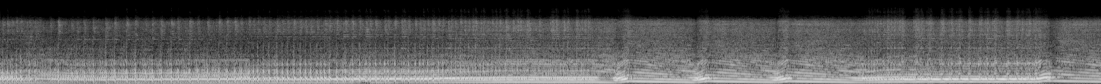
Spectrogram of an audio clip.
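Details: 1995 Suzuki RM125 two-stroke, rejetted from rich 180 main to about 160 main and 45 pilot, 40:1 premix: crisp idle and sharp rev blips that climb and drop cleanly without bog; normal two-stroke running.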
